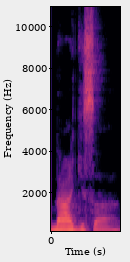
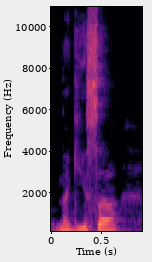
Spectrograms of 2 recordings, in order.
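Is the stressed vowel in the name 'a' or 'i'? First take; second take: a; i. First: The stress falls on a syllable with a. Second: The stress falls on the syllable with i. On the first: This is how the Japanese version says it. "with the emphasis on the A" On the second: This is how the English dub says it. "but in the emphasize in the I"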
